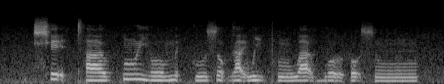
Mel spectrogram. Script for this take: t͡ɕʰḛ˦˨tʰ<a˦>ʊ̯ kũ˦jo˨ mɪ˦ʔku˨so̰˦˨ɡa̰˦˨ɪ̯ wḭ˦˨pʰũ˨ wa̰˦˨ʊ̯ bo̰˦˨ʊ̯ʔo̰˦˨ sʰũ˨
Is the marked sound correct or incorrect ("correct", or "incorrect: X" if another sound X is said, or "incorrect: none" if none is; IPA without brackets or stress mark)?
incorrect: a˨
